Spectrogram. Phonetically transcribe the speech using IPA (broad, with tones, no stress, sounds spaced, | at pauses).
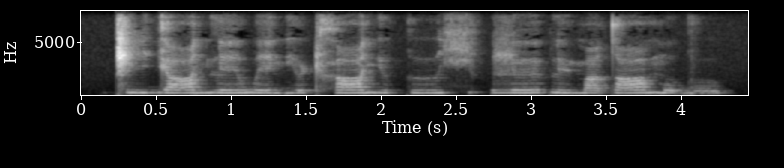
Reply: ǁ i˧˥ ɡʲ ɑː˧˥ nʲ l e˧˥ w e˨ nʲ j ɯ˨ ʈ x ɑ˧˥ nʲ ɯ˨ k ɯ˧˥ ç | ɮ øː˧˥ p l y˨ m ɑ˨ t̪ ɑː˧˥ m o˨ ɡ u˨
